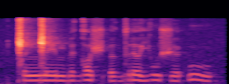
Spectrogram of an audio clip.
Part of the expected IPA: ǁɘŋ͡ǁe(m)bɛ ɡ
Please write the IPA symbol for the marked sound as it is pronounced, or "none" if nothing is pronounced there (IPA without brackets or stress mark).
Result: m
